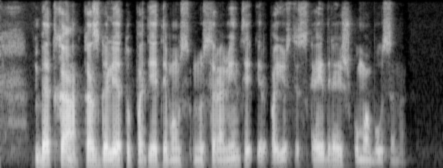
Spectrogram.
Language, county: Lithuanian, Vilnius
